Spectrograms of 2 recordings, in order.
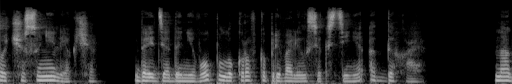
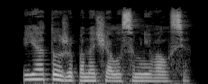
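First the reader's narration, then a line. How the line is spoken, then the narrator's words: Sad chuckle. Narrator (Russian): грустно усмехнулся Крис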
